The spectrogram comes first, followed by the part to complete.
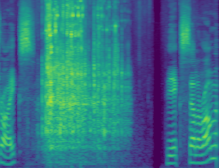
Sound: blocks clatter

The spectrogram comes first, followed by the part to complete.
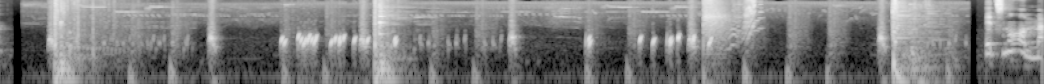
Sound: chopping Noises

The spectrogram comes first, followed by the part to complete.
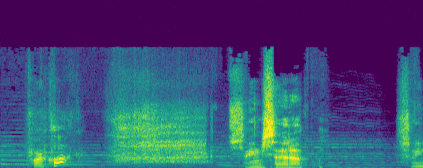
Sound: sighs

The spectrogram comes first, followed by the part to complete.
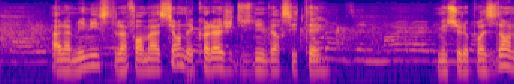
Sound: applause

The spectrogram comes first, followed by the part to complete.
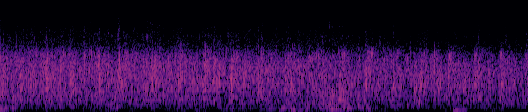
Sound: applause

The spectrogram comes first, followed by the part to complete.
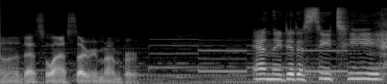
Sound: ambulance siren

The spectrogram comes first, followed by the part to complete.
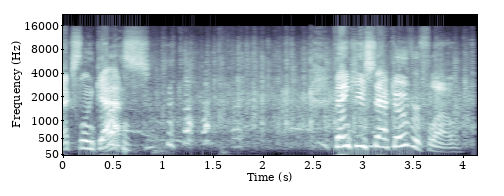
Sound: audience claps

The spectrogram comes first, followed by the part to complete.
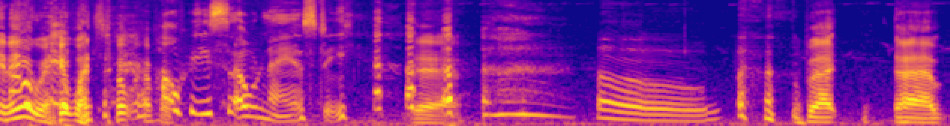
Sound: laughter

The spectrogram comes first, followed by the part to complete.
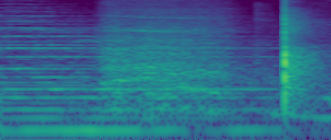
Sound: blows; claps

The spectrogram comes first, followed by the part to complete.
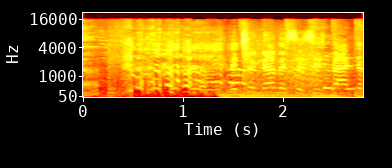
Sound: laughing

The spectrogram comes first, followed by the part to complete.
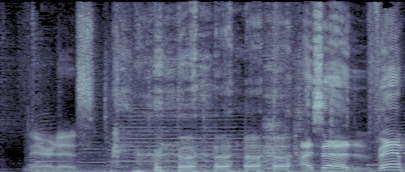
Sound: laughter

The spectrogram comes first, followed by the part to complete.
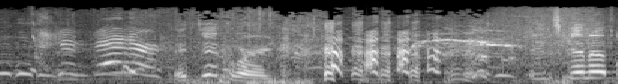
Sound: laugh

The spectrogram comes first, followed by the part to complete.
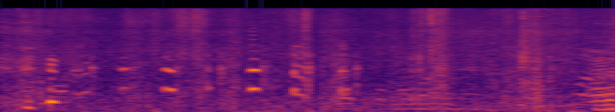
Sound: evil laugh

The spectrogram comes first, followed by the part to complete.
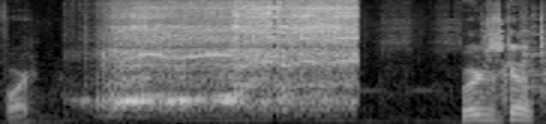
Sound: saw whirs

